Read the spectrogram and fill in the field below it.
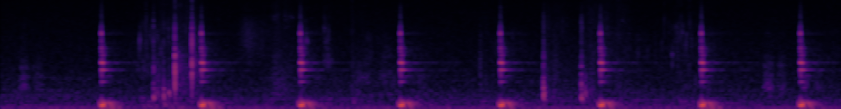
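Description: Short menu clicks tick at a steady pace.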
